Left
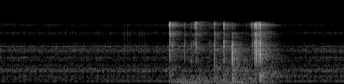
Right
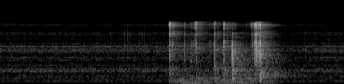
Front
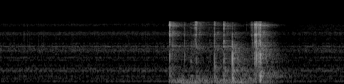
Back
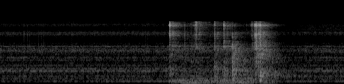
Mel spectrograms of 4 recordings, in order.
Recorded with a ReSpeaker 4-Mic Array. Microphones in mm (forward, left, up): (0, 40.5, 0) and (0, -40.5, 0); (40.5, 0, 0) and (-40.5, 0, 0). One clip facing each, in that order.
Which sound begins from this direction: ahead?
Tape being pulled, at 1.7 s.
